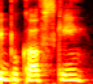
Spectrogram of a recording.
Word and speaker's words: Bukowski: but like who also doesn't know how to pronounce his own name, Bukowski. – It should be Bukowski, but like who cares?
